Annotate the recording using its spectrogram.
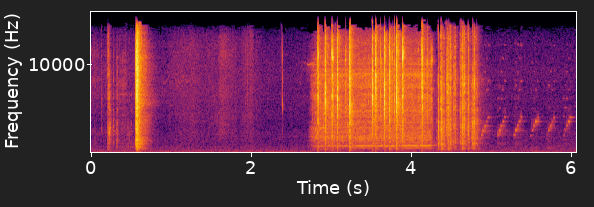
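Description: Coin tube cassette of a Coinco Guardian 6000 coin changer clicking shut, then the changer resetting: about two seconds of whirring with rapid clicking, followed by a quick run of short faint chirps.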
